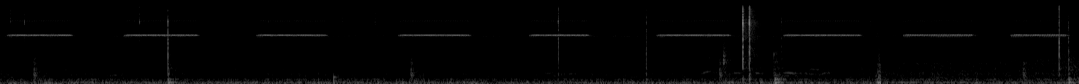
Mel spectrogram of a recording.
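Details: Night-time crickets next to a campfire, singing steady trains of high, ringing chirps in bursts of roughly half a second with short gaps, broken now and then by sharp crackling snaps from the burning wood.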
